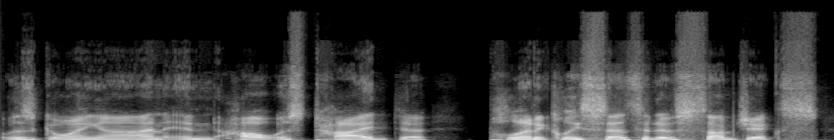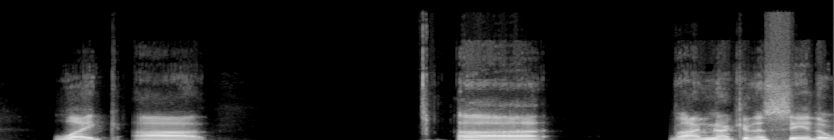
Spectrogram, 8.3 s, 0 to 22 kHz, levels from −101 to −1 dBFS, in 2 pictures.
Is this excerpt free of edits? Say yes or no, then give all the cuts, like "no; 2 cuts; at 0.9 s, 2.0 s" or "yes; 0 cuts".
yes; 0 cuts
